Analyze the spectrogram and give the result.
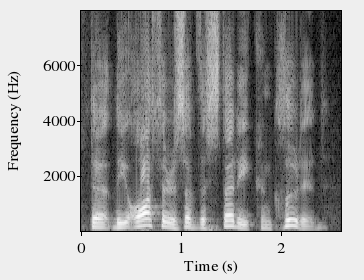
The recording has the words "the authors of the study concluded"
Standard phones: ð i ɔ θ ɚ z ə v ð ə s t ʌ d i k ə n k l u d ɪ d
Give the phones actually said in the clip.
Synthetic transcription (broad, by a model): ð i ɔ θ ɚ z ə v ð ə s t ʌ d i k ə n k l u d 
